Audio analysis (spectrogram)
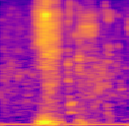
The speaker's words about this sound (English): A boat.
